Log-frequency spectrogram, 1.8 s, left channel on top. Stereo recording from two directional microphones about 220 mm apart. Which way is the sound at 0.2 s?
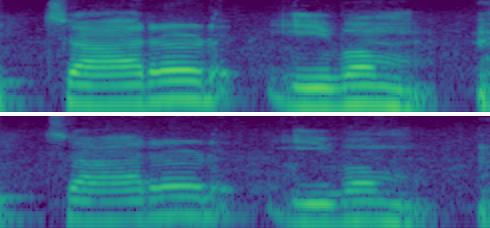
45° left (ahead or behind).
